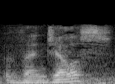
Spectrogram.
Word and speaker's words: Vangelis: His name here in the United States is pronounced Vangelis, and I bet none of you can pronounce his last name.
